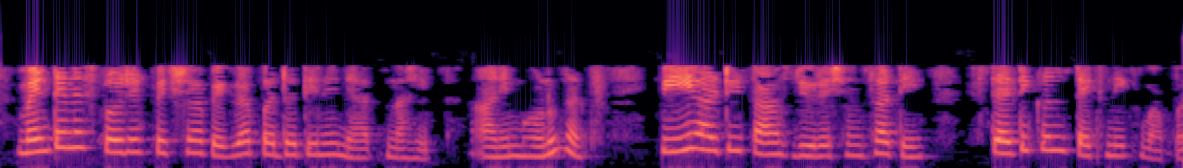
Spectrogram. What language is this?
Marathi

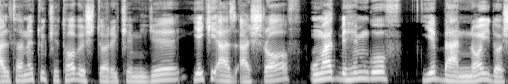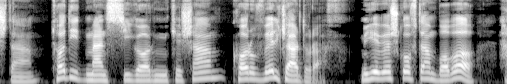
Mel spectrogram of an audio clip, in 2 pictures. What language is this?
Persian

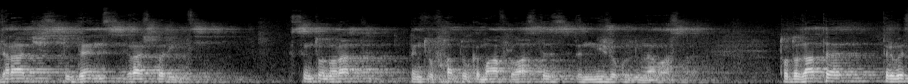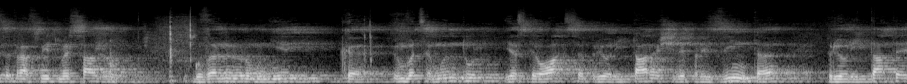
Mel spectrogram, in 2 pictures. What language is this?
Romanian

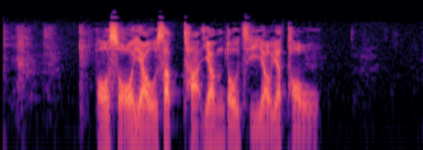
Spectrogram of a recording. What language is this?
Cantonese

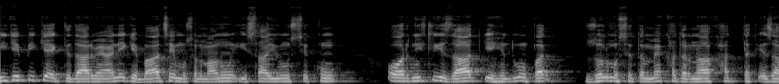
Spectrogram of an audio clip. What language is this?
Urdu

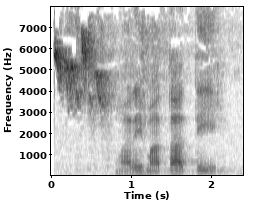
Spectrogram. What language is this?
Loarki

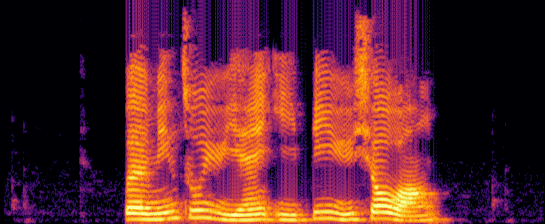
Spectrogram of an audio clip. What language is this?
Chinese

